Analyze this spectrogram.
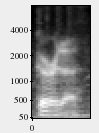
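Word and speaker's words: Goethe: in a million years think that go e t h e equals gerta. Like where does the r come from?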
